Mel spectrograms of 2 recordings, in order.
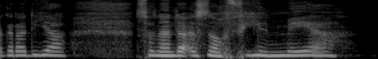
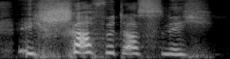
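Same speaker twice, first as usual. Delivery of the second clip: pleading cry; 5 semitones higher, 7 dB louder, slower than usual. Retold or imitated. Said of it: "Und dann schreie ich aus".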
